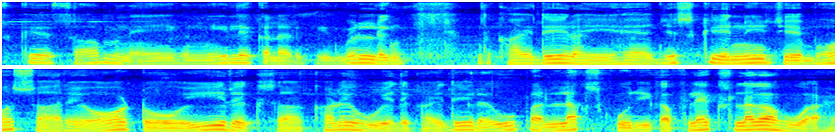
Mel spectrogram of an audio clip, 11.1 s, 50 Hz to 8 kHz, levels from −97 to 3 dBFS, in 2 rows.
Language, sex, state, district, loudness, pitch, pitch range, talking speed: Hindi, male, Chhattisgarh, Bastar, -29 LUFS, 110 Hz, 100-130 Hz, 165 wpm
